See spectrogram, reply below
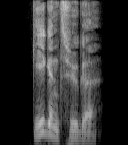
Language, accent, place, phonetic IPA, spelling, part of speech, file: German, Germany, Berlin, [ˈɡeːɡn̩ˌt͡syːɡə], Gegenzüge, noun, De-Gegenzüge.ogg
- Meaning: nominative/accusative/genitive plural of Gegenzug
